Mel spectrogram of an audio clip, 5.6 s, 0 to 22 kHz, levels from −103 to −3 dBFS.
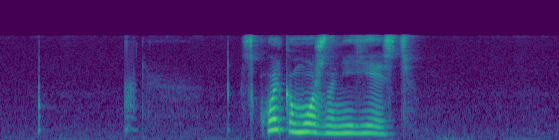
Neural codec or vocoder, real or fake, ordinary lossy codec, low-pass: none; real; none; none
